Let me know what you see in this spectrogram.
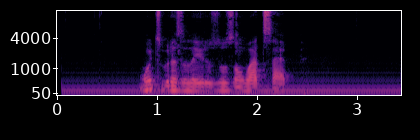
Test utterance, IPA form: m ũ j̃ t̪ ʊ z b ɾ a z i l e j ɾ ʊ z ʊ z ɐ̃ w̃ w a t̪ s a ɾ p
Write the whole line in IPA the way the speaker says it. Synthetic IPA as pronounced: m ũ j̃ t̪ ʊ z b ɾ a z i l e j ɾ ʊ z u z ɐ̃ w̃ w a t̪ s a p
